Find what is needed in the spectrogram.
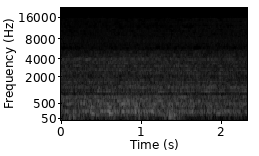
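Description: Audience laughing at a stand-up comedian's punchline, heard over a radio broadcast.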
